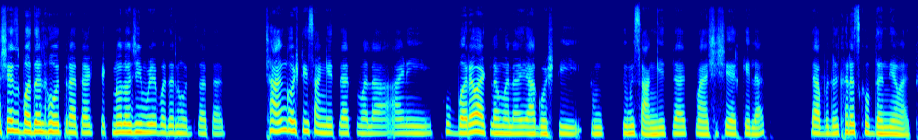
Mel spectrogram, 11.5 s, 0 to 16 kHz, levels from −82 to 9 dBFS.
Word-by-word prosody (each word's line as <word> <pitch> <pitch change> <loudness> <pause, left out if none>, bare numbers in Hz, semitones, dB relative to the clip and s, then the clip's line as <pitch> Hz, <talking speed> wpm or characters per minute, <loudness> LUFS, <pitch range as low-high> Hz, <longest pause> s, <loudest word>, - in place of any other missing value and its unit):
असेच 255 +1 +5
बदल 230 0 +5
होत 225 0 +2
राहतात, 205 -1 0
टेक्नॉलॉजीमुळे 215 +1 +3
बदल 195 -1 -3
होत 190 -1 -2
जातात. 175 -1 -7 0.6
छान 255 +1 +3
गोष्टी 250 -1 +3
सांगितल्यात 195 -3 -2
मला 185 0 -4 0.3
आणि 190 0 -3 0.2
खूप 215 -4 -5
बरं 195 +3 +5
वाटलं 205 -4 +4
मला 180 -1 +1
या 180 0 +1
गोष्टी 180 +1 -1 0.3
तुम 175 -1 -1
तुम्ही 190 +3 -2
सांगितल्यात. 175 +1 -1
माझ्याशी 170 0 -2
शेअर 175 -4 0
केल्या, 170 -1 -2 0.6
त्याबद्दल 185 -1 0
खरंच 215 -1 +3
खूप 205 -5 0
धन्यवाद. 170 -3 +1
190 Hz, 150 wpm, -25 LUFS, 180-215 Hz, 0.6 s, असेच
